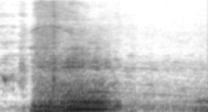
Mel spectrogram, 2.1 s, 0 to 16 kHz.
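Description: Alfa Romeo Giulia Quadrifoglio's twin-turbo V6 cold-started with the push-button, heard from inside the cabin: a brief crank, then the engine catches with a loud flare of revs that lasts under a second before dropping back toward idle.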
